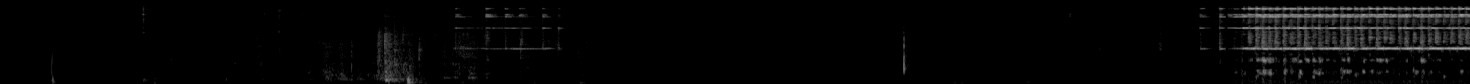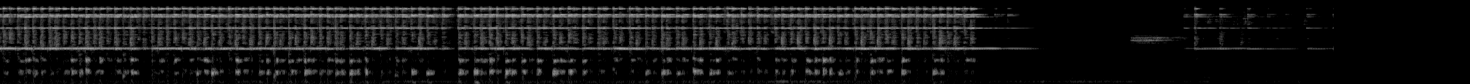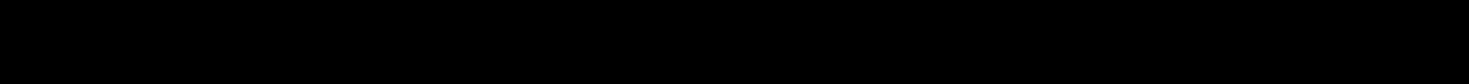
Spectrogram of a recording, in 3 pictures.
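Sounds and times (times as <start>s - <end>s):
bell ringing rapidly: 12.0s - 25.0s, 26.5s - 28.0s.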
